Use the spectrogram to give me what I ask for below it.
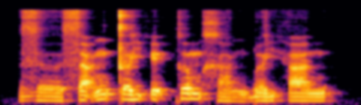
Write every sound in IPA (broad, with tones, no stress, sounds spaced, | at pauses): z ə̤ː˨˩ s a̰˧˥ ŋ t̪ ə˨˦ j ʔ ḛ˧˨ k ə˧ m x a̤˨˩ ŋ ɓ ə˨˦ j h a˧ n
